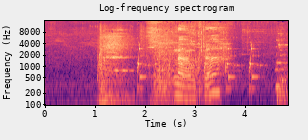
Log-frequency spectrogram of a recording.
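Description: A treasure chest opens with a bright chime.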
